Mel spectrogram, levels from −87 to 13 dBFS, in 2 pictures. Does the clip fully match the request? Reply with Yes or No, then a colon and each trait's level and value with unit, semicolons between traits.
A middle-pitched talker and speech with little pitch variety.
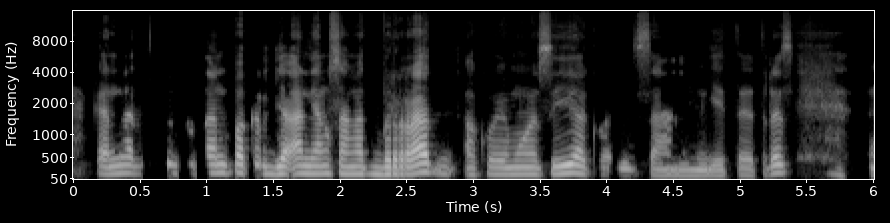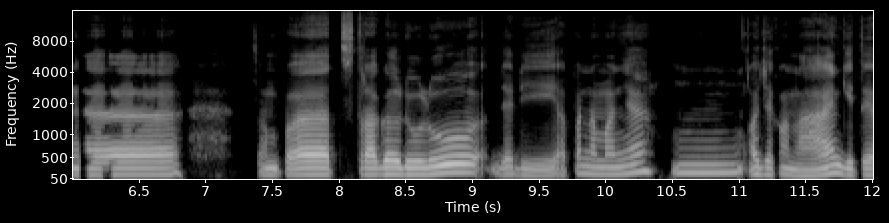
No: medium, 150 Hz; average, 3.8 semitones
